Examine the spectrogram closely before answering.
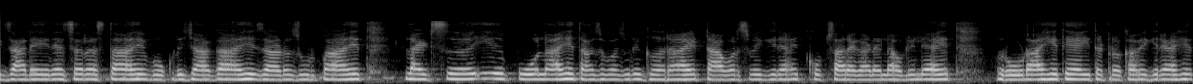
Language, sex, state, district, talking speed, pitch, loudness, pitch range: Marathi, female, Maharashtra, Chandrapur, 155 wpm, 230 Hz, -18 LUFS, 225-240 Hz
